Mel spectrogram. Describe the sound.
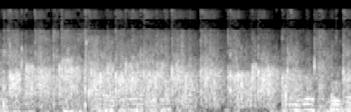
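Audience applause, dense and steady clapping that fills the whole stretch, with voices mixed in.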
